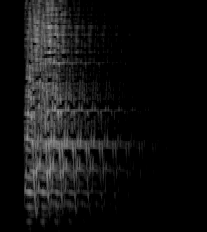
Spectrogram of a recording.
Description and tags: explosion beep kick game gamesound click levelUp adventure bleep sfx application startup clicks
